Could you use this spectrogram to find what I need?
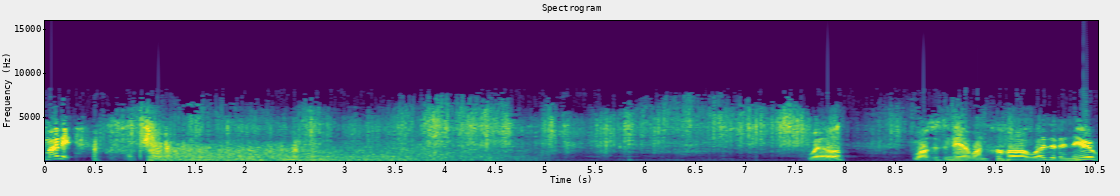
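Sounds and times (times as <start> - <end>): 
speech: 0.0 - 1.3, 7.7 - 8.1, 8.7 - 10.5
V-1 flying bomb explosion: 0.8 - 7.2.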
